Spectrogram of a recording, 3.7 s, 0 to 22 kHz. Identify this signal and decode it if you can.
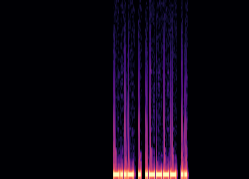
Morse code, heard as a keyed tone, about 42 wpm, 700 Hz. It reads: XE1I
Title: DXCC-100 Call Signs - 4 Characters - Repeated 3x - 45wpm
